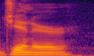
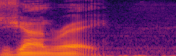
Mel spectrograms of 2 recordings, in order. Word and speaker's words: genre: this now the genre it's not gender it's pronounced john ray and when we go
